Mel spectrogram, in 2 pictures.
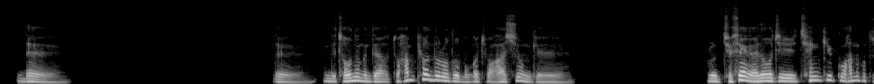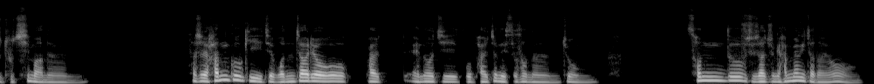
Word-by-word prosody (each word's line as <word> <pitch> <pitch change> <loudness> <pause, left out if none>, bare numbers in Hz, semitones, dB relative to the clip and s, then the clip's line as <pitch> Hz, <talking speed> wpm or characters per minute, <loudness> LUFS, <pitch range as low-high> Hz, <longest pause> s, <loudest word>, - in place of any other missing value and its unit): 네. 115 -9 -2 2.1
네. 105 -7 -5 0.2
근데 135 -3 -3
저는 155 +6 +5
근데 135 -3 +2
어 125 -1 -1
또 - - -5
한편으로도 190 - +3
뭔가 115 +1 -3
좀 110 -2 -5
아쉬운 120 +5 0
게 105 -4 -6 1.4
물론 140 -2 +2
재생 200 -6 +5
에너지 150 0 +5
챙기고 190 -2 -1
하는 175 +2 -1
것도 175 - -9
좋지만은 105 - -6 1.0
사실 150 -1 +1
한국이 180 -1 +2
이제 130 0 -2
원자력 140 +2 +4 0.2
발 135 -3 0 0.3
에너지 125 -1 -3
뭐 120 - -5
발전에 120 +4 -3
있어서는 110 -6 -6
좀 105 -3 -9 0.9
선두 180 -1 +1
주자 130 -2 0
중의 125 0 -5
1 140 - -2
명이잖아요. 120 - -3
130 Hz, 255 characters per minute, -23 LUFS, 115-160 Hz, 2.1 s, 저는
